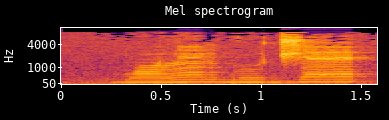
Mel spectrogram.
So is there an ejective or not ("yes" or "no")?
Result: no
